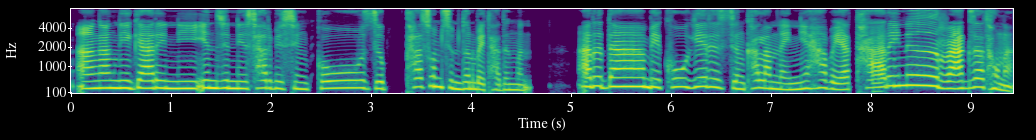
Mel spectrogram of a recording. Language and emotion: Bodo, disgusted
